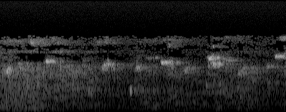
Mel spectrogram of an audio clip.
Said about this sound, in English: With the background chorus of the birds. Yeah. Just like in Vrindavan.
